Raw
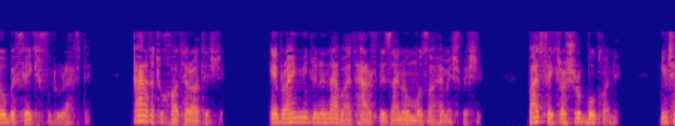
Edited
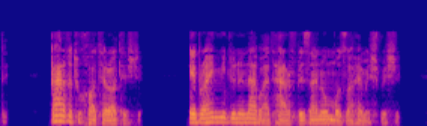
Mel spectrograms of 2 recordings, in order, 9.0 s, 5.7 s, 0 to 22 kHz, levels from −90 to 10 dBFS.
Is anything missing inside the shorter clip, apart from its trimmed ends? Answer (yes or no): no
